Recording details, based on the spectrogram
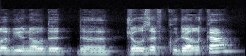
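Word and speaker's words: Koudelka: I think all of you know the Josef Kudelka. I'm trying to pronounce it how English-speaking people are pronouncing it, but probably the most famous Czech photographer.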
